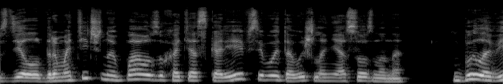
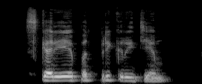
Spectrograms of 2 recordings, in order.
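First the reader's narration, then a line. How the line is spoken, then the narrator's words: Snorting. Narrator (Russian): хмыкнул Глеб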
